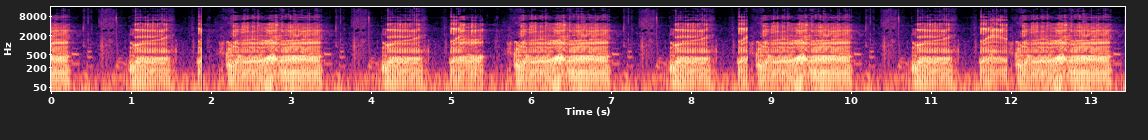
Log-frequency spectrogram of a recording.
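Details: A white boar on a rural farm gives deep, rough grunts and throaty calls in irregular bursts with short pauses between.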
